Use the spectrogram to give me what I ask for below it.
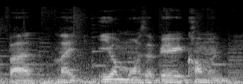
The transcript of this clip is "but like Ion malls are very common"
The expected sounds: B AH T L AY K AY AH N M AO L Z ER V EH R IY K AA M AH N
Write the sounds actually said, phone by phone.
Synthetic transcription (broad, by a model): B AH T L AY K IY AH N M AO Z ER V EH R IY K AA M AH N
